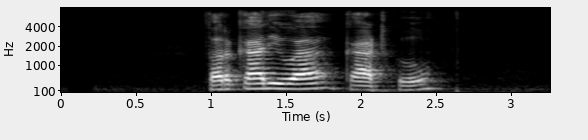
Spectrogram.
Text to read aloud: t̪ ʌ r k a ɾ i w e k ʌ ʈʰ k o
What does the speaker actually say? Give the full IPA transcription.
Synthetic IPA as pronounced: t̪ ʌ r k a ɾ i w a k a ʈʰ k o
